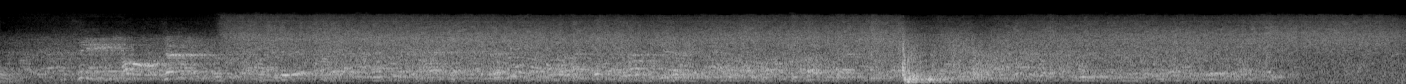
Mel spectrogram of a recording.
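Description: Carbon dioxide jets blasting a steady, loud hiss from about two seconds in. A single sharp thump sounds about nine seconds in.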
